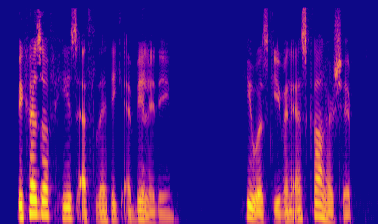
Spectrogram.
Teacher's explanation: here the pitch Rises and falls on the word ability and on the word scholarship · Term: non-final rising falling Contour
